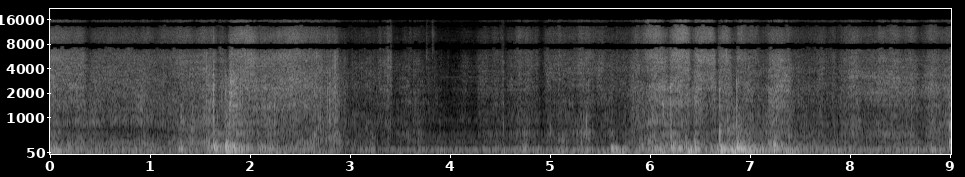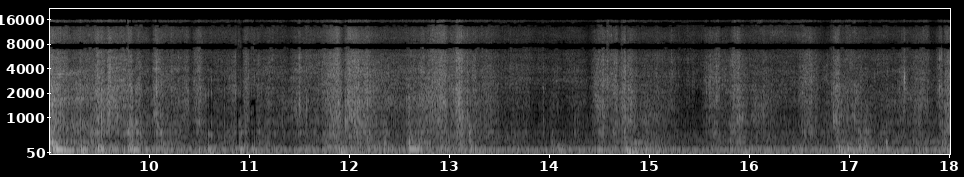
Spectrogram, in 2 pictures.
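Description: A cloth rubbing and wiping the inside walls of a microwave whose grime has been loosened by steam, in uneven strokes that come and go.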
